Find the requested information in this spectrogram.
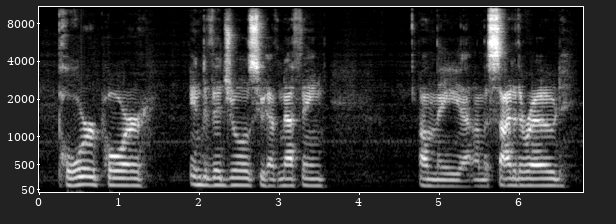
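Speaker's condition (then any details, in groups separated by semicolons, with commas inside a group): No condition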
